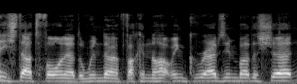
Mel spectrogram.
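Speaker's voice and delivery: usual speaking voice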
